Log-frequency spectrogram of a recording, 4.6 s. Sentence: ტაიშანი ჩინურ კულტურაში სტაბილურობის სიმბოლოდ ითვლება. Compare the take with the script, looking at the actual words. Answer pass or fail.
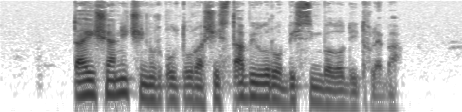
pass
